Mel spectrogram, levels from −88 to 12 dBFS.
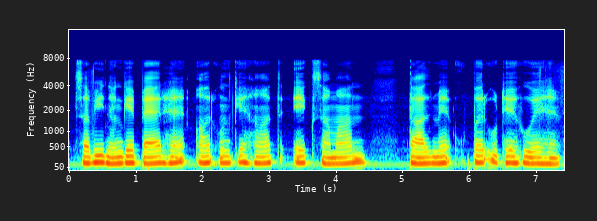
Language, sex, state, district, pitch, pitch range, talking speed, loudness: Hindi, male, Jharkhand, Ranchi, 130 Hz, 120-135 Hz, 120 wpm, -13 LUFS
